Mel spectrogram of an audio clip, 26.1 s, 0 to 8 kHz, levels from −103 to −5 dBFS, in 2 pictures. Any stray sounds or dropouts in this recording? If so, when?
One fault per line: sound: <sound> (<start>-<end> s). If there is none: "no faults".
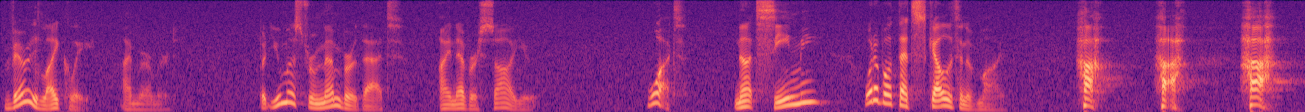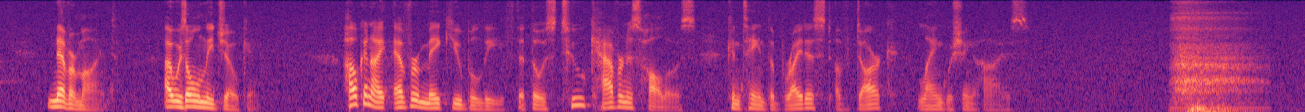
sound: sigh (24.7-25.8 s)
